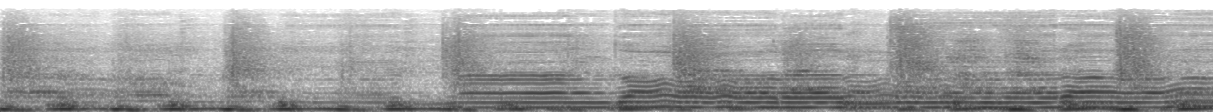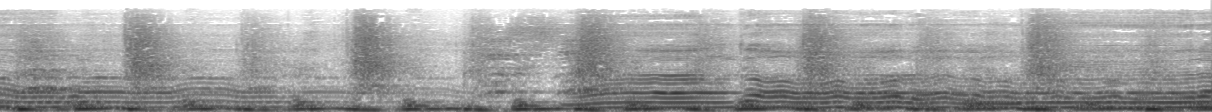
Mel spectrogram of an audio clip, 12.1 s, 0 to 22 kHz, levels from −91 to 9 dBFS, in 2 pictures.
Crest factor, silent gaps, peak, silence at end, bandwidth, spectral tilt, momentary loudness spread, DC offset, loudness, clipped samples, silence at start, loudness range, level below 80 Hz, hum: 16 dB; none; -2 dBFS; 0 s; 15 kHz; -6.5 dB/octave; 5 LU; under 0.1%; -18 LUFS; under 0.1%; 0 s; 2 LU; -38 dBFS; none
